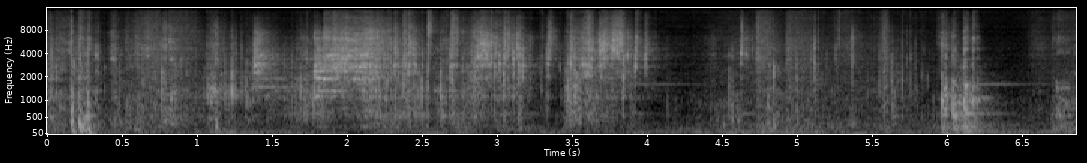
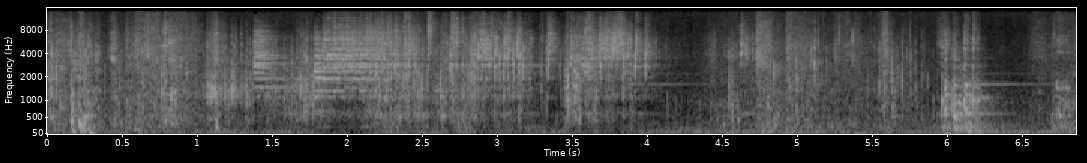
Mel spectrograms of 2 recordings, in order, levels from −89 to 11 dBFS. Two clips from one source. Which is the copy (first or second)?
first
